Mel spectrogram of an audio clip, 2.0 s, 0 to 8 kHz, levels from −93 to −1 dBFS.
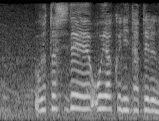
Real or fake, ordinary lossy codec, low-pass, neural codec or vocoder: real; AAC, 48 kbps; 7.2 kHz; none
